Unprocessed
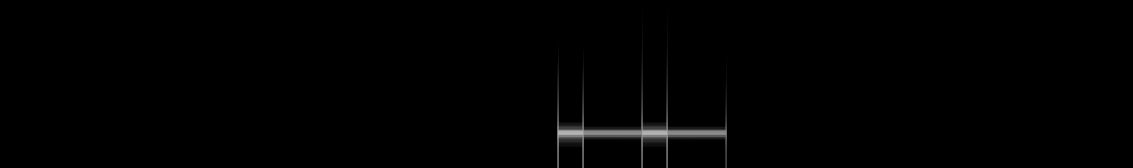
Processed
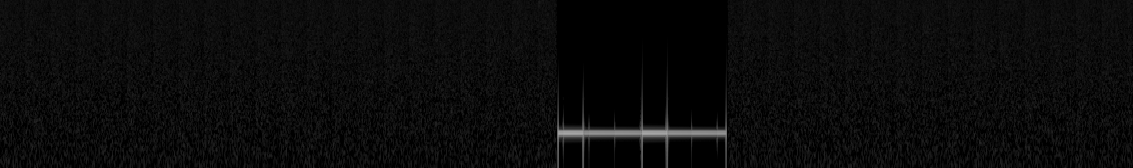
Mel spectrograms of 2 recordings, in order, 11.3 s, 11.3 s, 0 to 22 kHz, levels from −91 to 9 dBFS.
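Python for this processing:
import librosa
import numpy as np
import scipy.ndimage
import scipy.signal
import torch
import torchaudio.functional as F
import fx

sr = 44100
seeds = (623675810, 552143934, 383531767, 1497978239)

y = fx.tremolo_shape(x, sr, shape='saw_down', hz=3.9, depth_pct=30)
y = fx.env_flatten(y, sr, amount_pct=50)
y = F.gain(torch.from_numpy(y), -6.0).numpy()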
